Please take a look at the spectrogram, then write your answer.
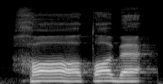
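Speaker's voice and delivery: slow, stretched, drawn-out full word.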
